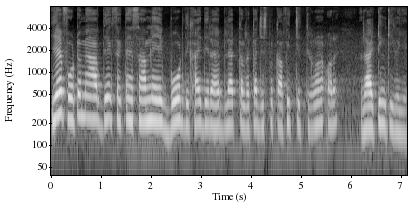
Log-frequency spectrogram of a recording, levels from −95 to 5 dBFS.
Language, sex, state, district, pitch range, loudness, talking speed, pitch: Hindi, male, Chhattisgarh, Bastar, 180-215 Hz, -16 LUFS, 210 wpm, 195 Hz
